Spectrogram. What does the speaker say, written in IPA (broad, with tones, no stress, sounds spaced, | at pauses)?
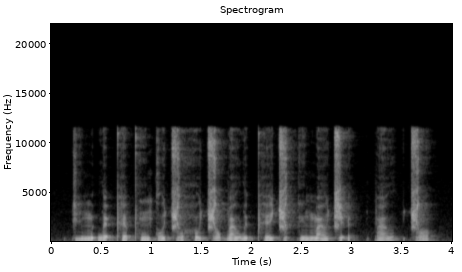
k i˦ m ɪ˦ ʔ w ɛ˦ ʔ pʰ ɛ˦˨ pʰ ũ˦ k o˨ t͡ɕ o˦ h o˨ t͡ɕ ɔ˨ b a˦˨ ʊ̯ w ɪ˦ ʔ pʰ e˦˨ ɪ̯ t͡ɕ o˦˨ k ĩ˦ m a˨ ʊ̯ t͡ɕ ɛ˦ ʔ | p a˦ ʊ̯ | t͡ɕ ɔ˦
